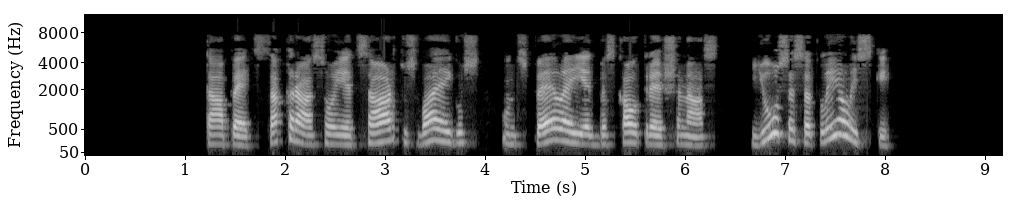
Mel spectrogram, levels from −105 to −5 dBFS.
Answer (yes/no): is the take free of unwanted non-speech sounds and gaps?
yes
